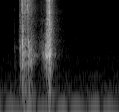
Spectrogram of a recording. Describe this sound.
gun cock effect
cock, gun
